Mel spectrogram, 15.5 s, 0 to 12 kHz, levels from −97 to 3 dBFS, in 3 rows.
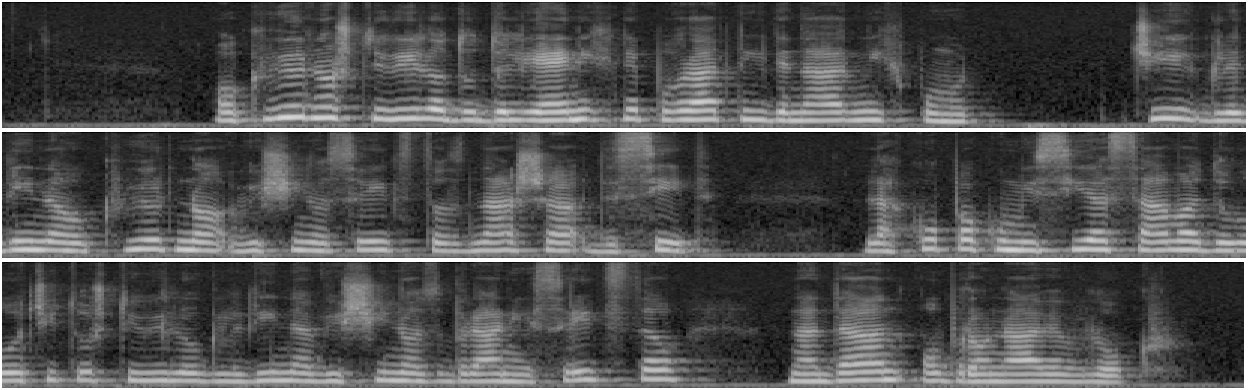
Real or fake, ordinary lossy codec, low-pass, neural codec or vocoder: fake; none; none; vocoder, 24 kHz, 100 mel bands, Vocos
